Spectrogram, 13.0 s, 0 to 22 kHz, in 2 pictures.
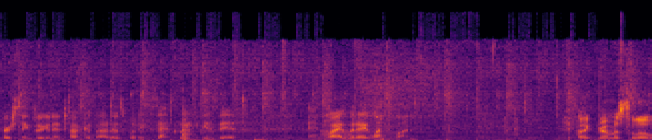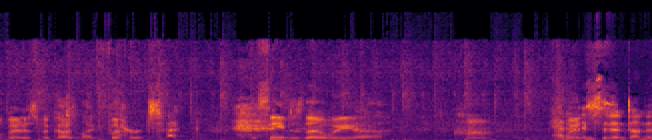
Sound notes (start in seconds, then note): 8.0 laughing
